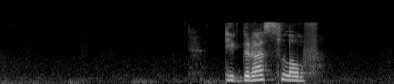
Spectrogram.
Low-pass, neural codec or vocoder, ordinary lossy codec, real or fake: 7.2 kHz; codec, 16 kHz in and 24 kHz out, 0.8 kbps, FocalCodec, streaming, 65536 codes; none; fake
